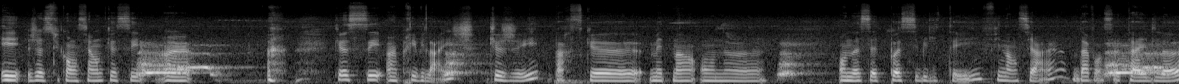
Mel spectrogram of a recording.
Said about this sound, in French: Désolée pour le chien.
